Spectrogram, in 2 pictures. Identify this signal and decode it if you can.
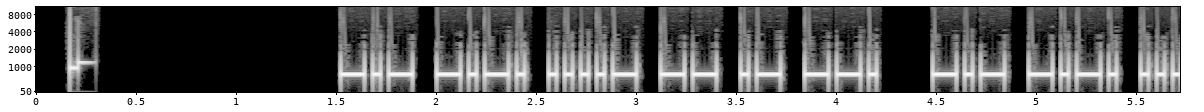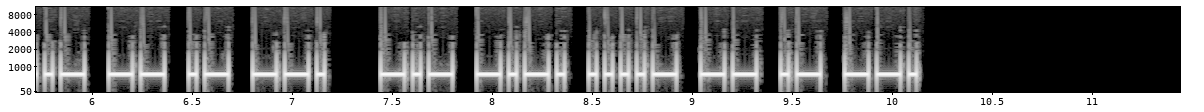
Morse code, heard as a keyed tone, about 28 wpm, 700 Hz. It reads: KC4MAG KC4MAG KC4MAG
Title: USA Call Signs Repeated 3x 30wpm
